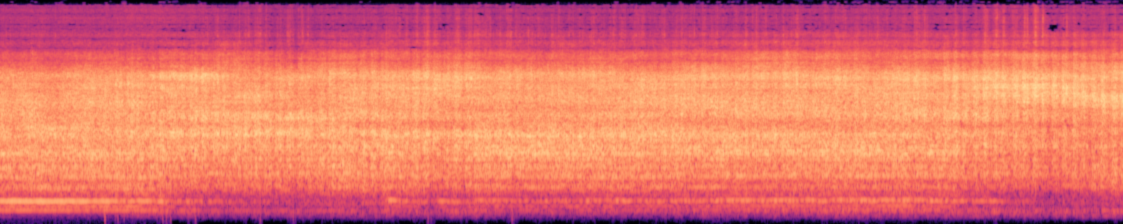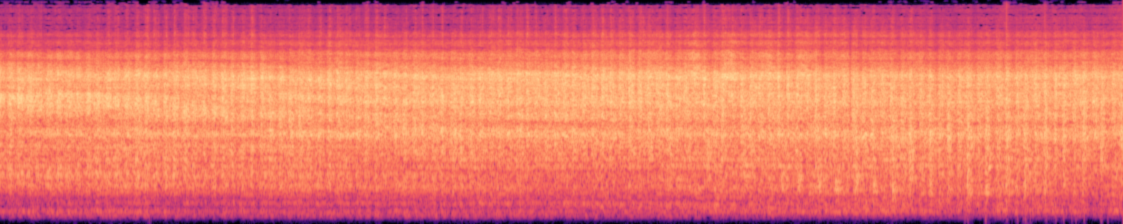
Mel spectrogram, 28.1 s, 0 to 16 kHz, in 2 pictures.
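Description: Union Pacific 3985's steam whistle blowing a long multi-toned blast that breaks briefly about four seconds in, then sounds again until about twelve seconds in. The running noise of the approaching 4-6-6-4 Challenger steam locomotive follows and grows as it draws close.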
